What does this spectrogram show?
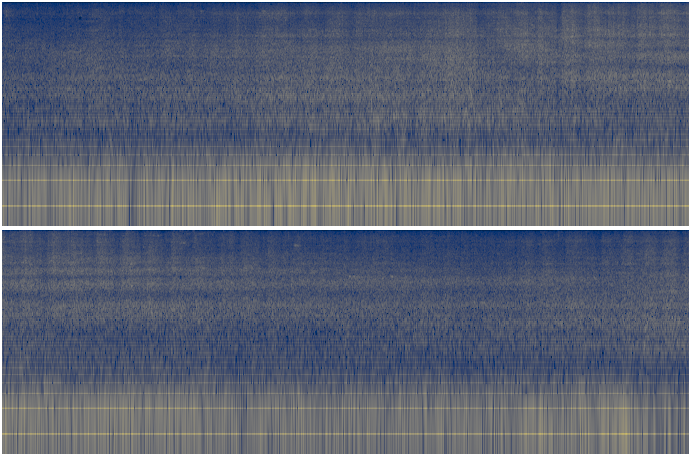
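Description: Intermodal freight train's cars rolling past with a steady low rumble.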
